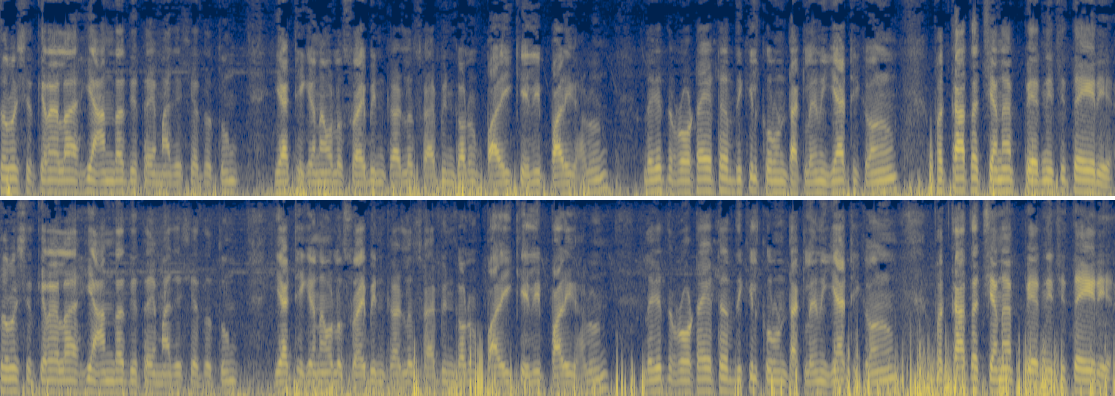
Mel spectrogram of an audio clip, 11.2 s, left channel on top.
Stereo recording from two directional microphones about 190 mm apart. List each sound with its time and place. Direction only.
0.0 s speech: centre (ahead or behind)
2.8 s speech: 35° left (ahead or behind); by 11.1 s 60° left (ahead or behind)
